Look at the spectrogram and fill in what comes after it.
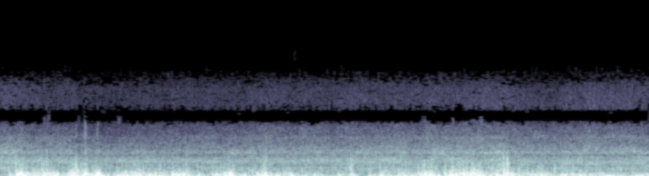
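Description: Wind buffeting the microphone in irregular gusts over the rumble of a train carriage running along the rails.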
